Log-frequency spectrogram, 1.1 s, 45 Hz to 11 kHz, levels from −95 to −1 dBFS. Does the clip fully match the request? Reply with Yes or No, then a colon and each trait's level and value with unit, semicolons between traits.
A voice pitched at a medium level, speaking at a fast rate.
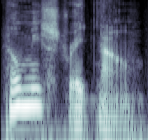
Yes: medium, 145 Hz; fast, 215 wpm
